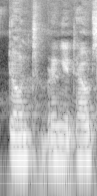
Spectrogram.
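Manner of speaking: ordinary delivery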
